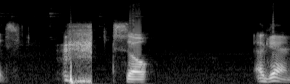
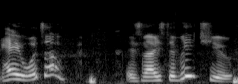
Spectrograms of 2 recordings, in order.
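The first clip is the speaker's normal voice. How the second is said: bright, much higher hello to a stranger; friendly greeting; 8 semitones higher than usual. Retold or imitated. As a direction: greet her brightly, pitched way up.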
